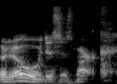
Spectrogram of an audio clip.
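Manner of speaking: grand, big, epic-sounding delivery. Imitating Mark right after calling his voice epic: imitating Mark's epic voice. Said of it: "he's got the epic voice to help override it".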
